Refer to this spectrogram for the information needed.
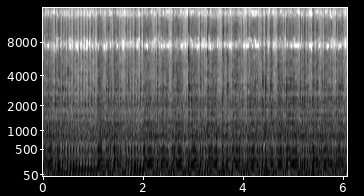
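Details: Johnson 90hp outboard: rough, lumpy running with uneven stumbles; two starboard cylinders misfire, no response to starter fluid sprayed in them, most likely a bad power pack (suspected).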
